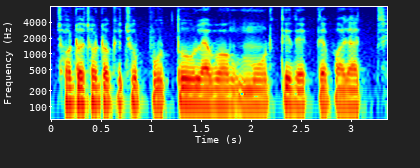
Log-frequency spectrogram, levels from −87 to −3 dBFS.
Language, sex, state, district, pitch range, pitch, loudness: Bengali, male, West Bengal, Malda, 105-115 Hz, 110 Hz, -18 LUFS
